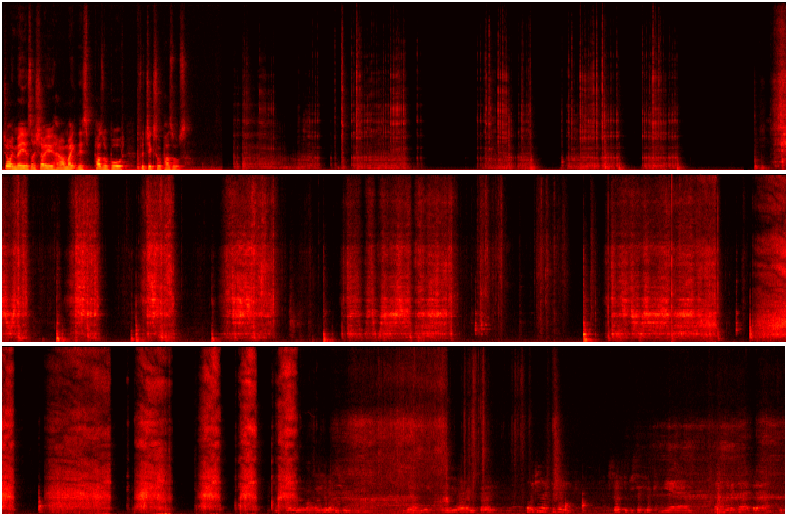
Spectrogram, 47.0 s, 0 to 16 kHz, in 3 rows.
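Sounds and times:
hand plane scraping wood: 15.2 - 19.3, 19.9 - 21.3, 22.4 - 24.8, 27.7 - 40.4, 45.1 - 47.0.

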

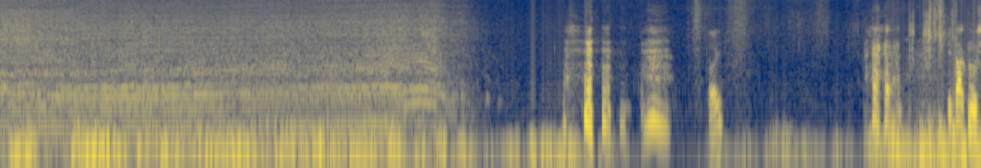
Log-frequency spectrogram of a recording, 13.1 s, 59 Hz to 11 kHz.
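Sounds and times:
drone propellers humming: 0.0 - 6.6
rotor wind buffeting microphone: 0.0 - 8.4, 9.5 - 13.0.

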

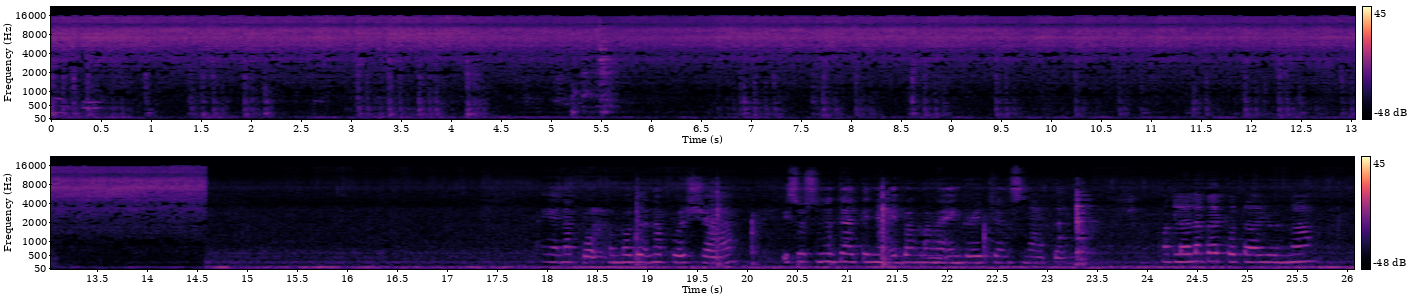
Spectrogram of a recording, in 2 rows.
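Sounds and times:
food sizzling in a pan: 0.0 - 14.6.

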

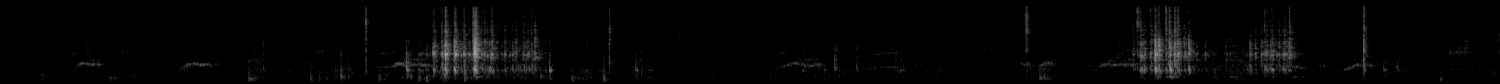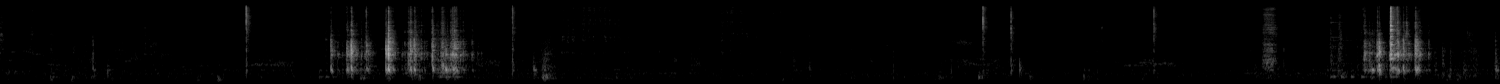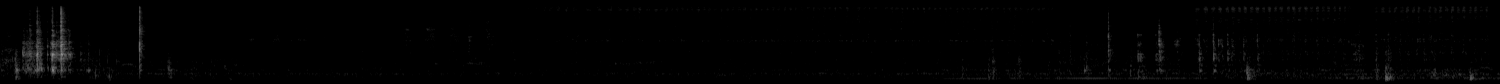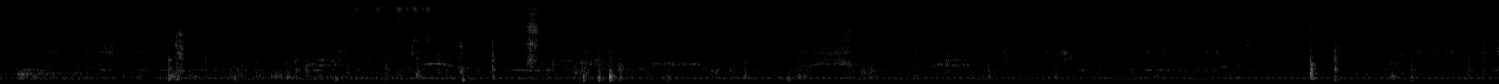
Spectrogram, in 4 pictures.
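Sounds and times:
handling noises: 11.3 - 13.1, 28.3 - 31.8
marker rubbing on paper: 20.5 - 21.3, 32.5 - 40.6, 42.0 - 45.0, 45.8 - 46.8, 48.1 - 49.5, 55.9 - 59.9.

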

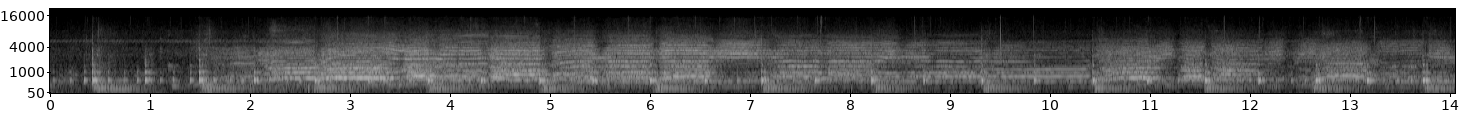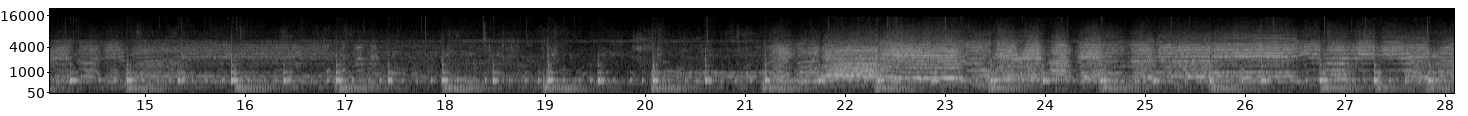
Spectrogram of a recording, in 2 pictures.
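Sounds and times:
steady drum beat: 0.0 - 28.0
group of voices chanting: 1.5 - 28.0.

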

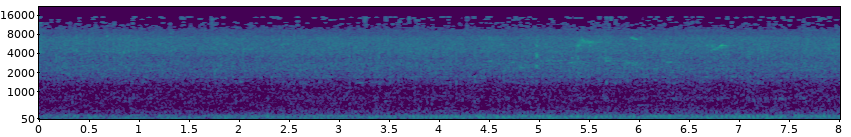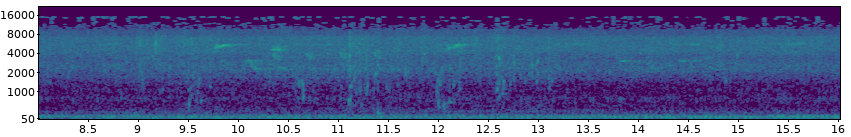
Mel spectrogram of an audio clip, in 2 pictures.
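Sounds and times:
faint bird chirps: 8.7 - 16.0.

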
